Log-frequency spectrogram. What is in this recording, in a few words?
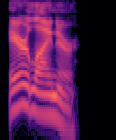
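"airliner", English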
